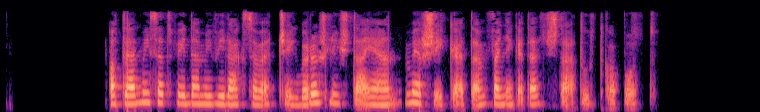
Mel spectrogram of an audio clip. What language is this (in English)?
Hungarian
